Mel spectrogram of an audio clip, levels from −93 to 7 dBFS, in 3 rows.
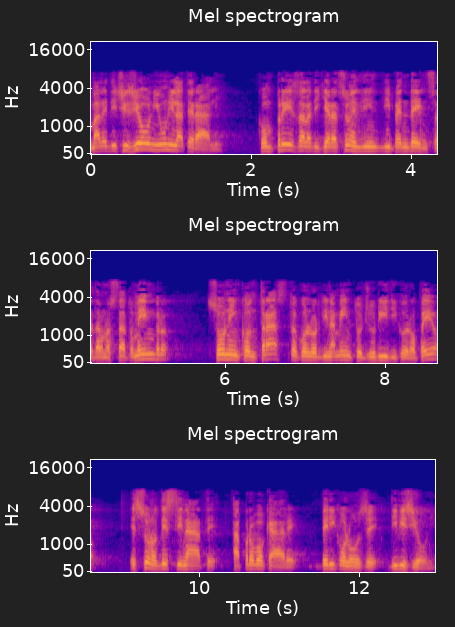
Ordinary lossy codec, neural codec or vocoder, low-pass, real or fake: none; none; 7.2 kHz; real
